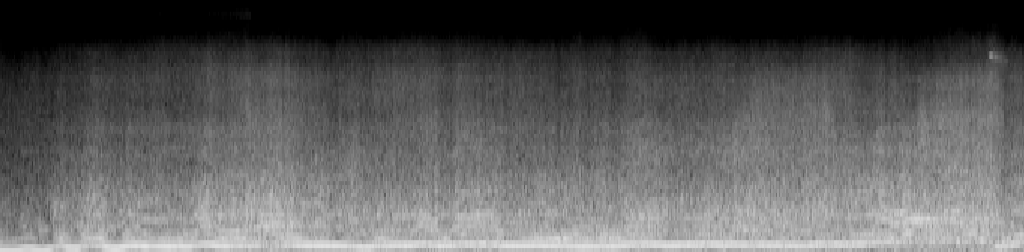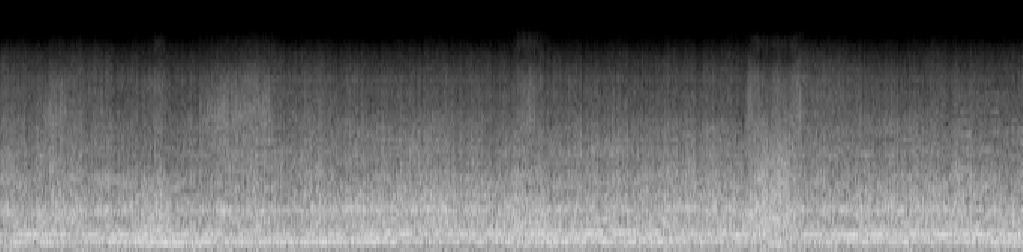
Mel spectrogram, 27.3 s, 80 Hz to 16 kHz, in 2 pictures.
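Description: Yamaha GP1800R SVHO WaveRunner's supercharged 1.8-litre four-cylinder engine pulling hard from low revs, its pitch rising quickly as the throttle opens. It then runs at high speed with a steady drone that wavers slightly, stepping up a little about halfway through and holding there.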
